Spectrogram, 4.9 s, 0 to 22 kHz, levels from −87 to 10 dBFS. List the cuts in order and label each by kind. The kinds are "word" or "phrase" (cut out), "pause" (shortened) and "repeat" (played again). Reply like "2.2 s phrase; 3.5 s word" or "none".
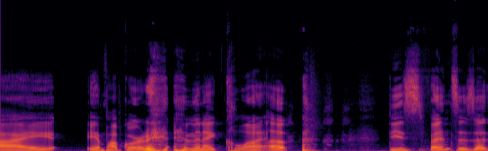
2.7 s word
